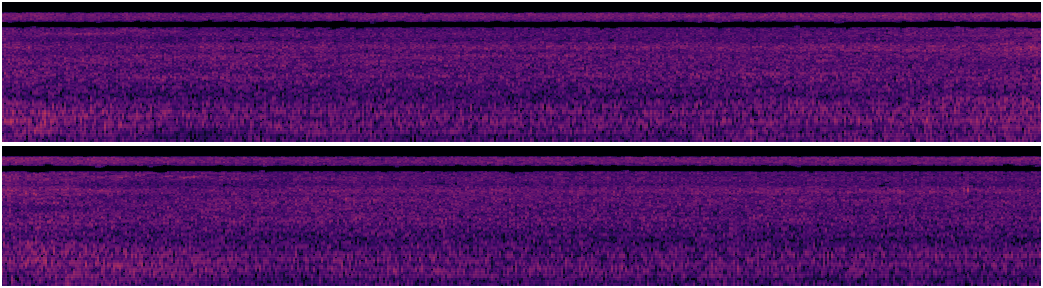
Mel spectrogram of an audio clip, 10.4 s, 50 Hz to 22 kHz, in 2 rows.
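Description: Carpet-extraction wand, a Vantool 14SS with a hybrid glide head, drawing air and water out of the carpet under strong vacuum as it is worked across the pile: a steady rushing hiss that swells slightly in the middle.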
